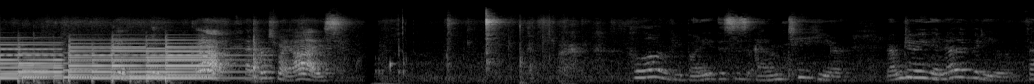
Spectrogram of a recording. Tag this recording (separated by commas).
Speech, Music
